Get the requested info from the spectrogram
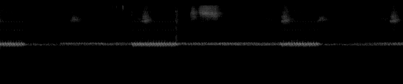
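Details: Crickets calling in grassland at night in Bulgaria during a warm summer, surround-miked: a constant piercing trill with gentle swells lasting about a second, plus scattered faint higher chirps.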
